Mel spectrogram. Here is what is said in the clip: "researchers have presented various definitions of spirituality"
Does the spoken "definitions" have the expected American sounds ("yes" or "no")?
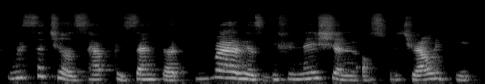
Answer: no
